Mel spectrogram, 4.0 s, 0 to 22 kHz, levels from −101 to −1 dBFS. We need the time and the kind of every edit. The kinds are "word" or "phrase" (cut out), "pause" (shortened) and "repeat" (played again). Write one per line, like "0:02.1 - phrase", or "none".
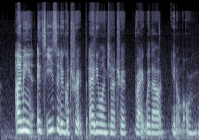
0:01.3 - word
0:02.2 - phrase
0:02.6 - pause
